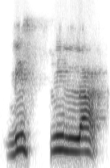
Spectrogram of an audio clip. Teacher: Orang tahu itu sin, tapi tidak bagus karena sinnya belum sempurna mengalir. Harus sifat rakhwahnya.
